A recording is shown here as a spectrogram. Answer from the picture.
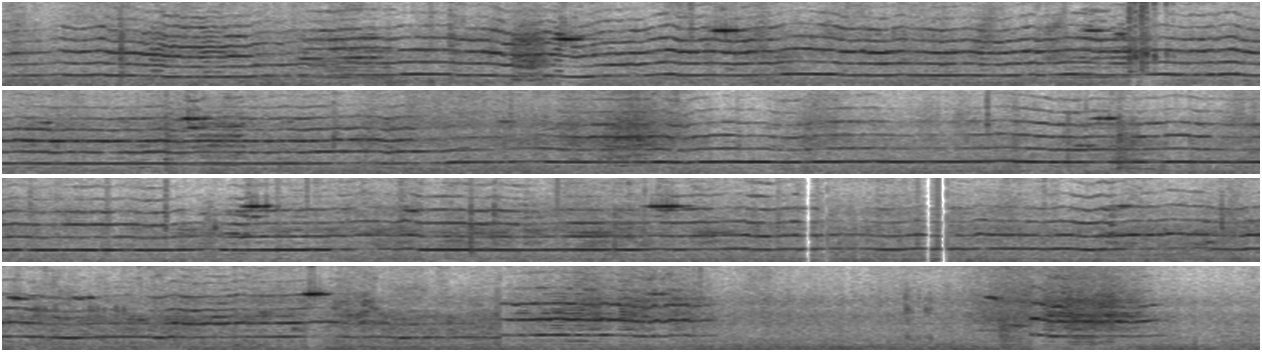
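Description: A long, high whistle-like tone held for about fourteen seconds, wavering a little in pitch early on, then cutting off, with a couple of short high notes near the end, over a steady rushing noise.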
